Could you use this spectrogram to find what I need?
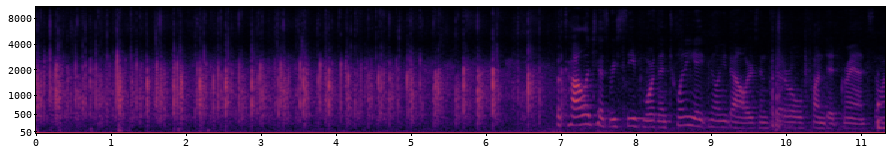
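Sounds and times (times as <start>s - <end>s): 
audience applause: 0.0s - 6.9s
speech: 7.2s - 11.3s.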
